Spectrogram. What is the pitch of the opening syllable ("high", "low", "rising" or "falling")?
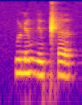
low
